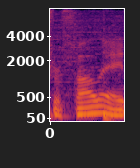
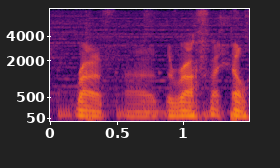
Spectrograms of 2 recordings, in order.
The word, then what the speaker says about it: Rafale: I know some people pronounce it Rafale, some pronounce it Rafale. I think it's actually pronounced Rafale. I'm not too sure. It is a French fighter, if I remember right. But as a kid, I always pronounced this as the Raphael for some reason.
